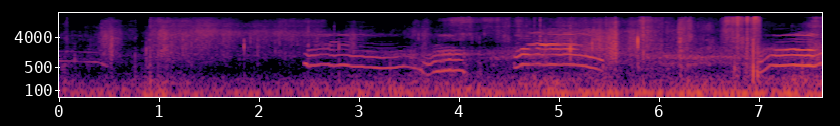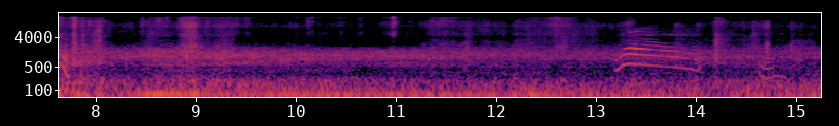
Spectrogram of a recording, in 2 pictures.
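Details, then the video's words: Feral blue-eyed male kitten in a country garden, annoyed at being filmed, gives a series of drawn-out, wavering meows, several bending up then down in pitch, spaced irregularly with a long pause before a final cry; light outdoor background noise. "Annoyed cat wants some privacy"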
